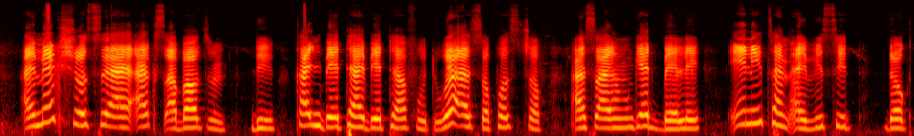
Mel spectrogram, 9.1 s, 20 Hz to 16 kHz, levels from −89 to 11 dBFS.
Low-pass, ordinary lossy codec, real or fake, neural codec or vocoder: 14.4 kHz; none; fake; vocoder, 48 kHz, 128 mel bands, Vocos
